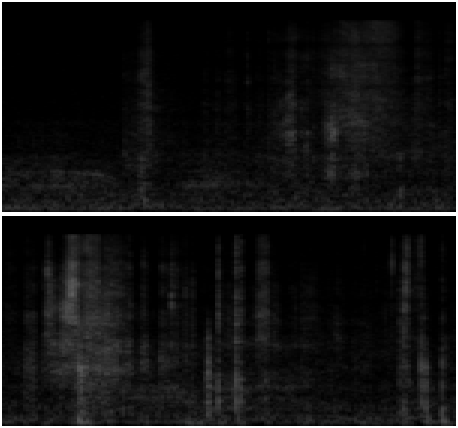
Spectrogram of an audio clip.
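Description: Faint paper rustling as the pages of a hardcover picture book are turned and handled: a few soft swishes, the loudest about three and a half seconds in, with small clicks of handling toward the end.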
